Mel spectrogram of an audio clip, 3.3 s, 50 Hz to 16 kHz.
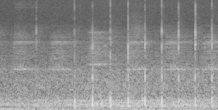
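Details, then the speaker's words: OSCE abdominal exam of a 30-year-old man: percussion over the splenic area between the right anterior axillary line and costal arch gives a tympanic note, normal, meaning no splenic enlargement. "Di sini didapatkan hasil adanya suara timpani, artinya tidak ada pembesaran lien."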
